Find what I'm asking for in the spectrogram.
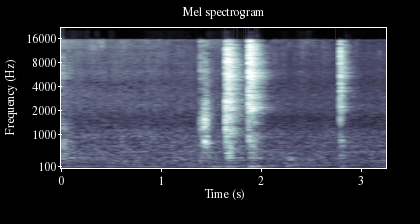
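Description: A lid set onto a pan of bottle gourd and moong dal curry, heard as a quick cluster of three sharp metallic clanks followed by one more a moment later, close and clear over quiet background.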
